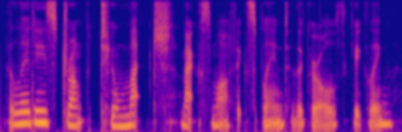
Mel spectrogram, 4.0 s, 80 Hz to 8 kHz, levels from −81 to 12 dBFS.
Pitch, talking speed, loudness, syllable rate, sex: 200 Hz, 165 wpm, -19 LUFS, 4.8 syllables/s, female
